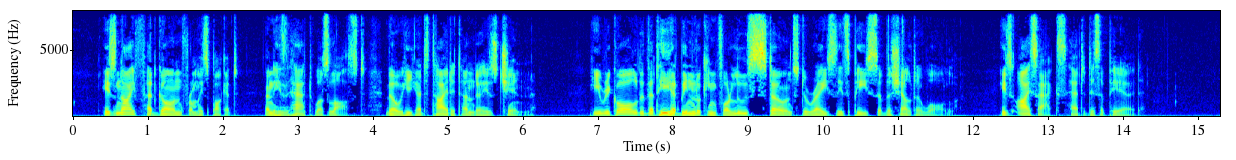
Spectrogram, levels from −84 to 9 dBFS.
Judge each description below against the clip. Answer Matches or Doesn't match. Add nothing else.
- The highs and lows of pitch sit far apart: Matches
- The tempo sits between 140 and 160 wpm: Doesn't match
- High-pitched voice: Doesn't match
